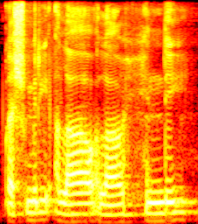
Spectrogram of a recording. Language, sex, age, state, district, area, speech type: Kashmiri, male, 18-30, Jammu and Kashmir, Shopian, urban, spontaneous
